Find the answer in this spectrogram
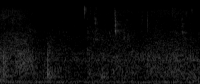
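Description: Quiet room tone with a couple of faint clicks about a second in.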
